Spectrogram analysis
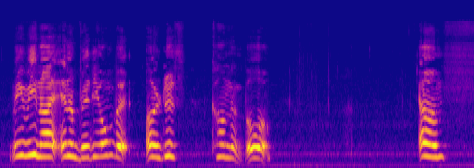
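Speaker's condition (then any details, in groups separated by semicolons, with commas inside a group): Quadriplegic cerebral palsy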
